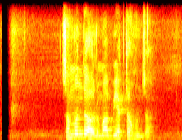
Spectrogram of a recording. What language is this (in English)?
Nepali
